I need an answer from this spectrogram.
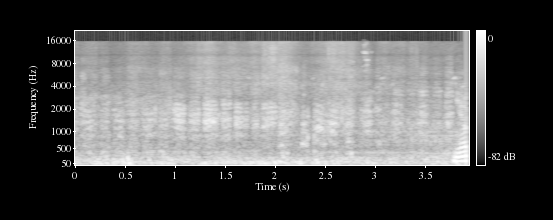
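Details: Odin, a German Shepherd, pants while wanting to play: a steady, soft, breathy rasp of rapid breaths, low and quiet throughout, ending in a sudden louder knock.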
